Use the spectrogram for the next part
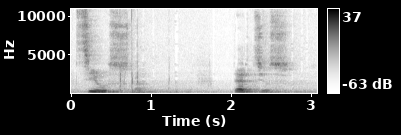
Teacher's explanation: esse T seguido de I mais uma outra vogal, né, quando esse I aqui na verdade é uma semivogal, ele acaba fazendo T ficar ts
